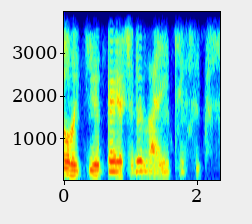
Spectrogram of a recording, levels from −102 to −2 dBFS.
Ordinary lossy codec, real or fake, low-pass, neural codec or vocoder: Opus, 64 kbps; fake; 3.6 kHz; codec, 16 kHz, 1 kbps, FreqCodec, smaller model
